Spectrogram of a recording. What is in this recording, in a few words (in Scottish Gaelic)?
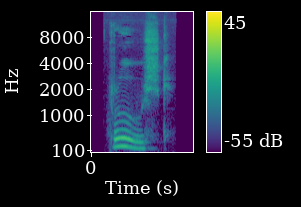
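"ruisg", Scottish Gaelic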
